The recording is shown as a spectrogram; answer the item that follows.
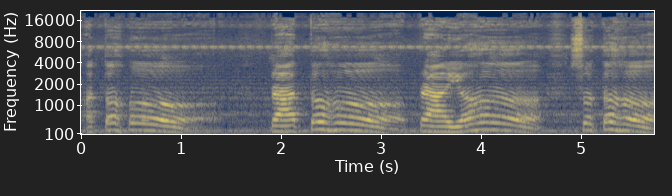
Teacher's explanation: अ के उच्चारण के बाद हम ह बोल रहे हैं। इस विसर्ग को आधा ह की तरह बोलते हैं।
